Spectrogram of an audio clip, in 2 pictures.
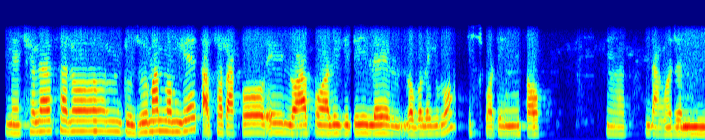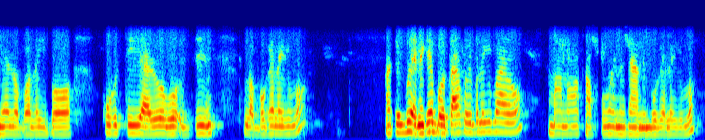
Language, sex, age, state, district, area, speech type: Assamese, female, 30-45, Assam, Tinsukia, urban, conversation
